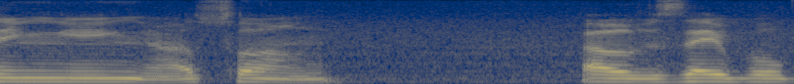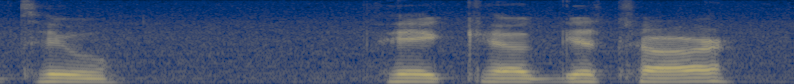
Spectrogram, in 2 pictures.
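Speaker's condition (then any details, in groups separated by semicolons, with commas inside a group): Brain injury (brain shearing); tracheostomy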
